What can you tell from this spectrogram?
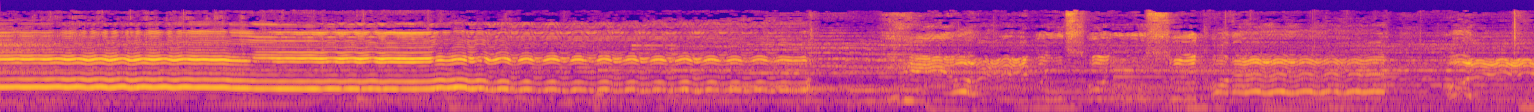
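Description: A baritone singing a Korean art song live in full operatic voice over a backing track played from a Bluetooth speaker. It opens on a long held note that turns into wide vibrato after about three seconds and ends about six seconds in, followed by shorter phrases.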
